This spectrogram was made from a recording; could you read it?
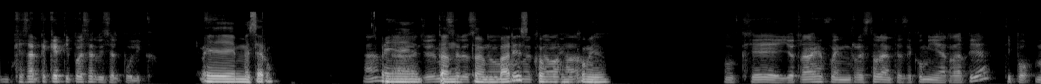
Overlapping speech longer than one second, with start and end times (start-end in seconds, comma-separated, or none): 3.8-5.9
